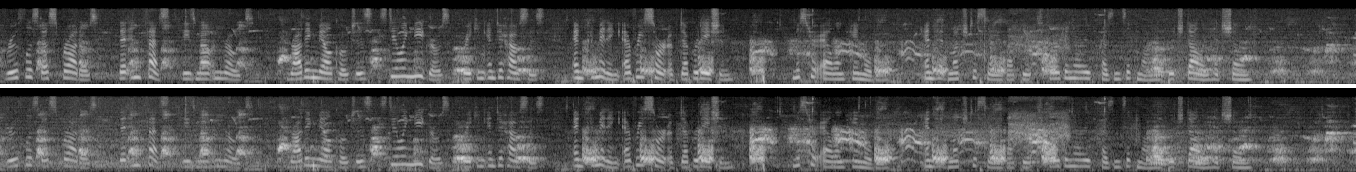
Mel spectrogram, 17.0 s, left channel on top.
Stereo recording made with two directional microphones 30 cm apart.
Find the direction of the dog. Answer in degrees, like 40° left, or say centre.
30° right.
